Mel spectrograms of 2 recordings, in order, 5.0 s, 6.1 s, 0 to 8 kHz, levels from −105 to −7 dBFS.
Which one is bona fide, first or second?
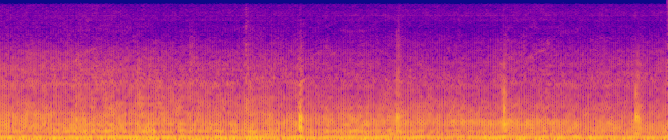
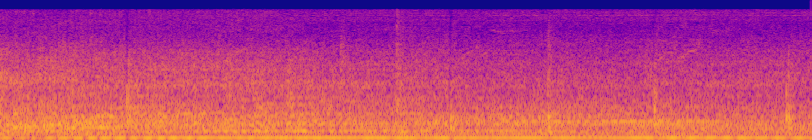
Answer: second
